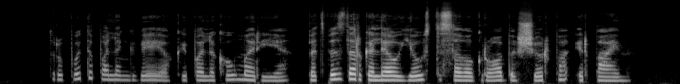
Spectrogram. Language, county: Lithuanian, Vilnius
